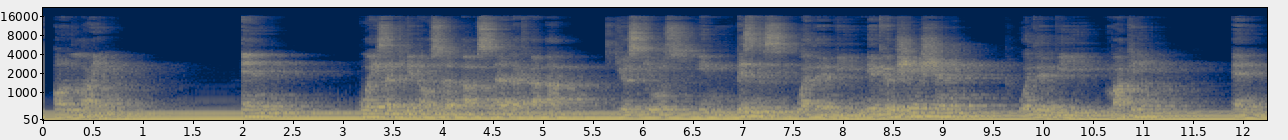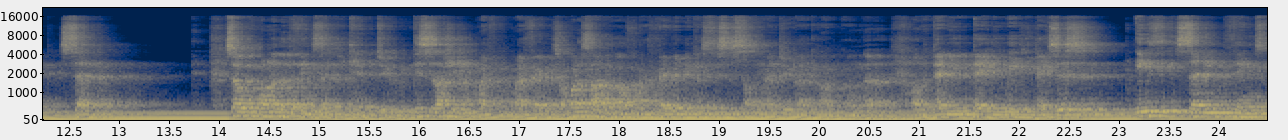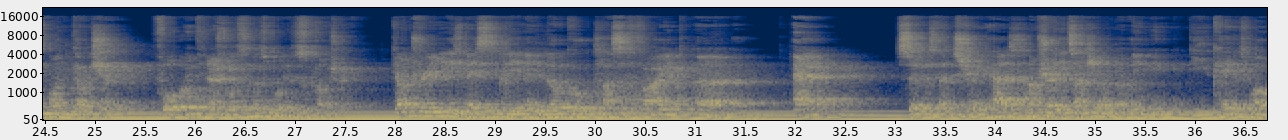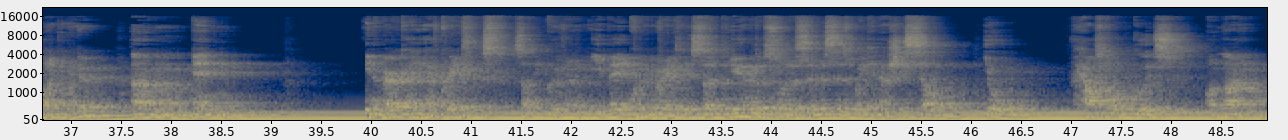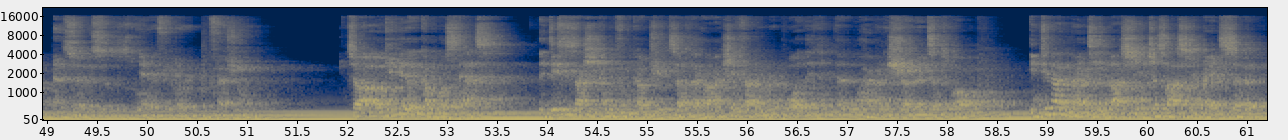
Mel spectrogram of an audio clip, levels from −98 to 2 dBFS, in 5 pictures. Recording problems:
room echo; strong; dies away in 1.3 s
off-mic speech; far
squashed, flat; somewhat
electrical hum; noticeable; throughout; 50 Hz, 15 dB below the speech

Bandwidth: 16 kHz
